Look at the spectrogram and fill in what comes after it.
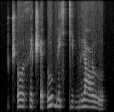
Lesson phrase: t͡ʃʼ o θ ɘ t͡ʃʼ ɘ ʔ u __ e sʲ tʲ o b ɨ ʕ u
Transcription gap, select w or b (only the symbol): b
